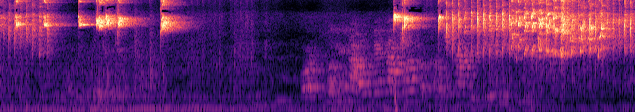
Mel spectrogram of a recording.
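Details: Lovebird giving several sharp high chirps, then a quieter stretch with lower murmuring sounds, before a dense run of buzzy, rapidly pulsed twittering takes over.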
